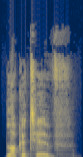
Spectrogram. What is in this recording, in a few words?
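"locative", English, British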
